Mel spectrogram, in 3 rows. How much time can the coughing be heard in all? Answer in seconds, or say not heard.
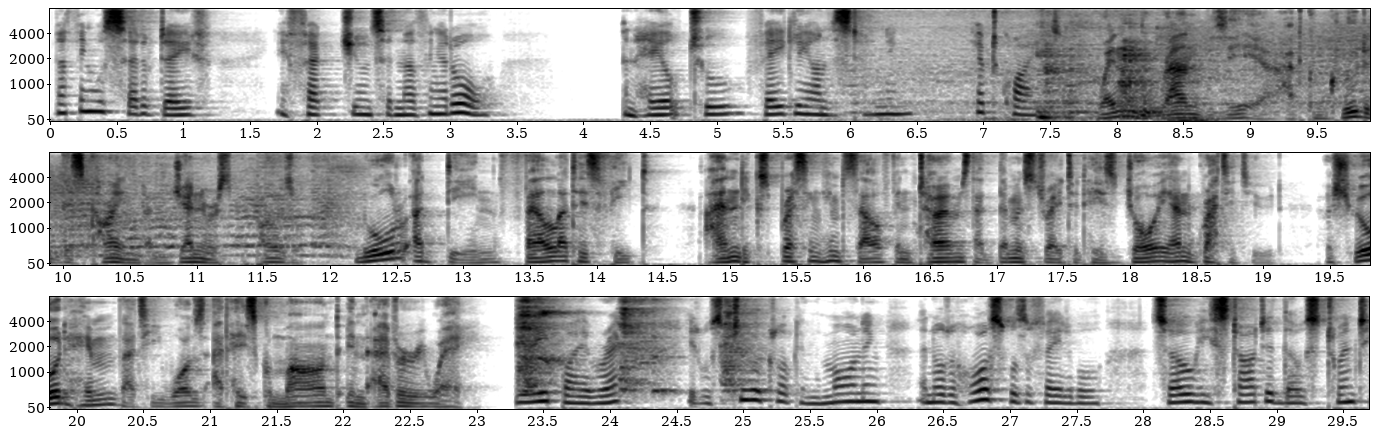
3 s.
